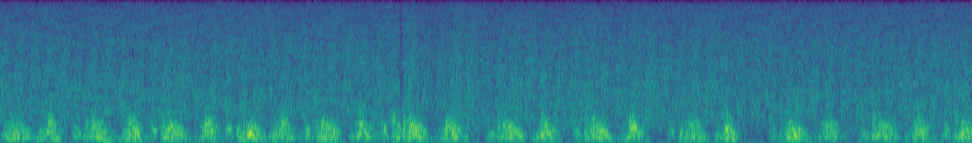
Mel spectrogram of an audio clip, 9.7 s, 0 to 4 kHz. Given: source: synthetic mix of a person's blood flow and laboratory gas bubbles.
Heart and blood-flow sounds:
Doppler ultrasound of blood flow; precordium
no bubbles
From the record:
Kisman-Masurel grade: 000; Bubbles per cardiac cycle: 0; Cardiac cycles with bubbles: 0%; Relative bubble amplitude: no bubbles discernible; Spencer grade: 0 (complete lack of bubble signals)

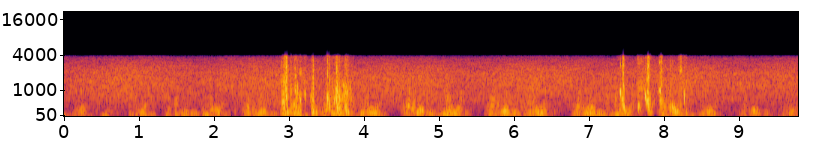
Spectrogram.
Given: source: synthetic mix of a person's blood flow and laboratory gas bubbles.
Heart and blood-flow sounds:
Doppler ultrasound of blood flow; precordium
2.86-3.87 s: bubbles
7.38-7.53 s: bubbles
7.63-7.88 s: bubbles
7.93-8.16 s: bubbles
8.19-8.31 s: bubbles
From the record:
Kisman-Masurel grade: 223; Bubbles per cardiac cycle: several, 3 to 8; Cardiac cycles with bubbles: 10 to 50%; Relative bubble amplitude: loud (0.450 to 0.775); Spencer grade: 2 (many but less than half of the cardiac periods contain bubble signals, singularly or in groups); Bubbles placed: anywhere in the cardiac cycle

